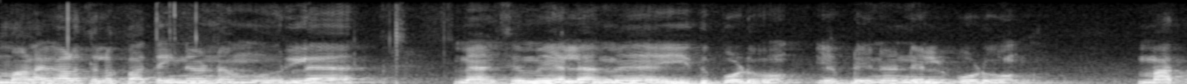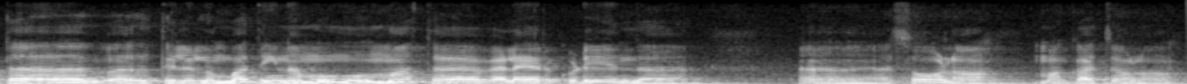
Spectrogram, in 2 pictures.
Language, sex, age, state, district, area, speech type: Tamil, male, 30-45, Tamil Nadu, Erode, rural, spontaneous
